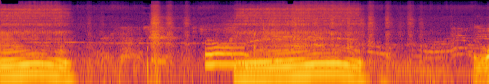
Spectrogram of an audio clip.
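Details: An adult mother snoring loudly enough that her baby looks shocked; snoring breaths.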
